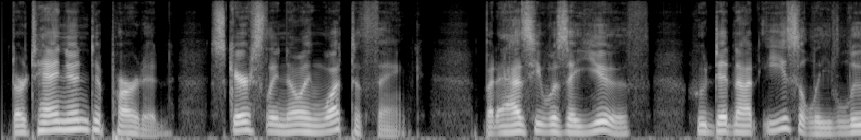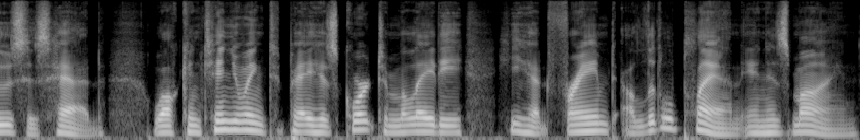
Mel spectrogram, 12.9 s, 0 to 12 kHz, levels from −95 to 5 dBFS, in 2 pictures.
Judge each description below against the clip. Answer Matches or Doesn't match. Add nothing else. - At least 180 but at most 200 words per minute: Doesn't match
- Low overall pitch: Matches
